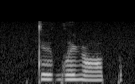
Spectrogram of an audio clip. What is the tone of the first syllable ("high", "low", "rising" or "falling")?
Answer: high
